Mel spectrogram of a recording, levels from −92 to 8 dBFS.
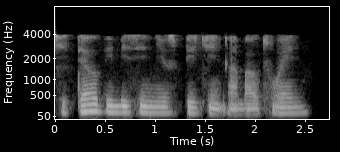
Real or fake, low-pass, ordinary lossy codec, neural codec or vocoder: real; 7.2 kHz; AAC, 16 kbps; none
